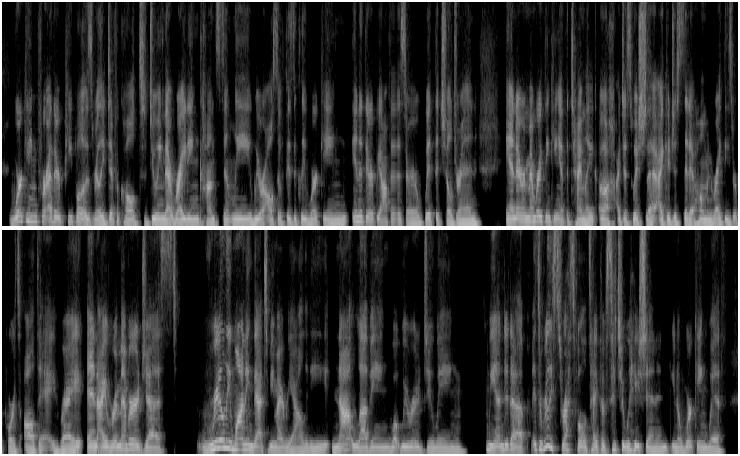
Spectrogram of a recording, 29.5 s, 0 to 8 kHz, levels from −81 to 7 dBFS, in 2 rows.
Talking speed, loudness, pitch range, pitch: 165 wpm, -24 LUFS, 140-165 Hz, 145 Hz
